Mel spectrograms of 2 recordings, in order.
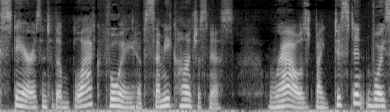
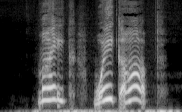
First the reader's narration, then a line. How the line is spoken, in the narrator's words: Willow pleads clearly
